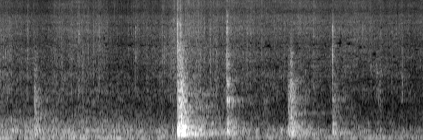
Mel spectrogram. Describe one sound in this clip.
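Metal tongs clank against a grill grate.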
